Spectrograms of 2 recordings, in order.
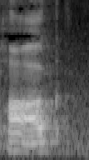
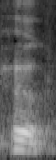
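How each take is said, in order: First: The vowel is read as a kamatz. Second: The vowel is read as a cholam. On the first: The speaker calls it right. "במקום חוג" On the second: The speaker calls it wrong. "הם קוראים חוג"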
